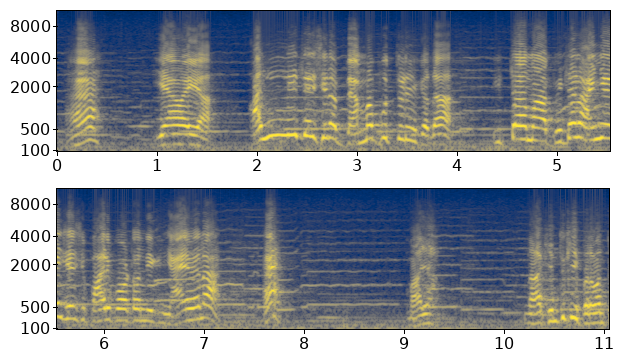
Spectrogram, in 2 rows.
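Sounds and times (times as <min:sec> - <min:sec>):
film score sustained notes: 0:00.0 - 0:11.0
sharp cry sweeping in pitch: 0:06.2 - 0:07.9.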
